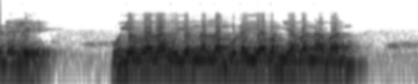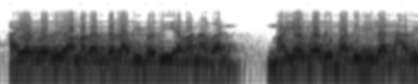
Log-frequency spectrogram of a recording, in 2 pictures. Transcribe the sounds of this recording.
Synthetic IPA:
ɽɪleː | ʊjɐɾʋɐðɐʊjɐɾnɐlːɐmʊɽɐjɐʋɐnɛʋɐnɐʋɐn | ɐjɐɾʋɐðɯɐmɐðɐɾɣɐɭɐðɪbɐðiɛʋɐnɐʋɐn | mɐjɐɾʋɐðɯmɐðɪnɪlɐnɐðɪ

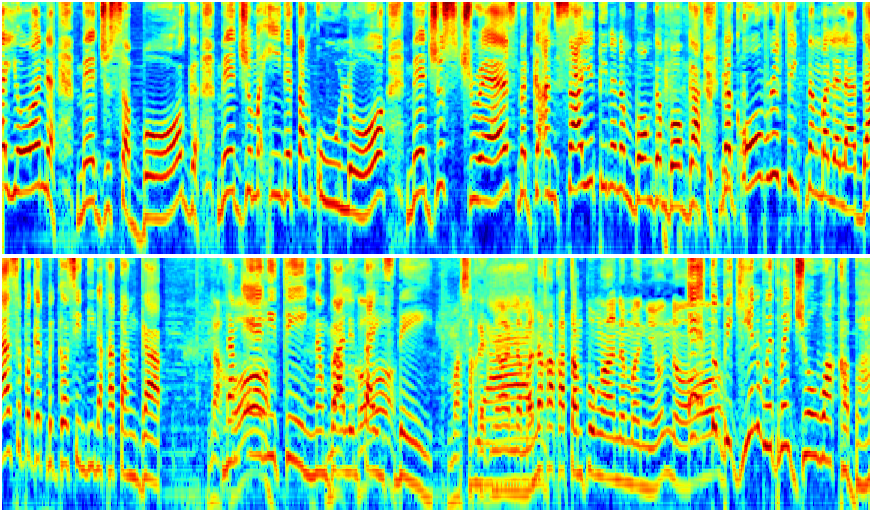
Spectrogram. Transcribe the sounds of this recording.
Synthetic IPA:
ɐjonmɛd͡ʒosɐboɡmɛd͡ʒo̞mɐʔiːnɛt̪ɐŋʔuːlo̞mɛd͡ʒost̪ɾɛsnɐɡ̚kɐʔɐnsaːjɪt̪inɐnɐŋboŋɡɐmboŋɡɐnɐɡʔovɛɹθɪŋk̚nɐŋmɐlɐlaːd̪asɐpɐɡ̚kɐt̪mɐɡ̚koshɪnd̪inɐkɐt̪ɐŋɡap̚ | nɐɐŋʔɛnɪθɪŋnɐŋvalɛnt̪ajnsd̪ejmɐsɐkɪŋanɐanːɐkɐkɐt̪ɐmpʊŋanɐmanjonːoɛt̪ʊbɪɡɪnwɪðmɐjd͡ʒowɐkɐba

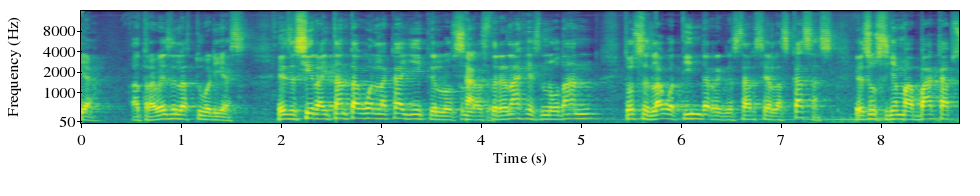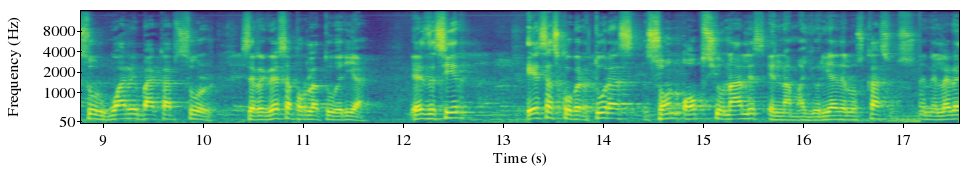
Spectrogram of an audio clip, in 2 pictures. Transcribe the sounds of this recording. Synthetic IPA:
a | at̪ɾaβezðelast̪uβeɾias | ezðesiɾajt̪ant̪aaɣwaenlakaʝekeloslasd̪ɾenaxeznoðanent̪ons̬eslaɣwat̪jend̪areɣɾesaɾsealaskasases̬oseʝamaβakabsuɾɡwaɾeβakabsuɾ | sereɣɾesapo̞ɾlat̪uβeɾia | ezd̪esiɾ | esasko̞βe̞ɾt̪uɾasːonopsjo̞nalesenlamaʝoɾiaðeloskaso̰senelaɾ

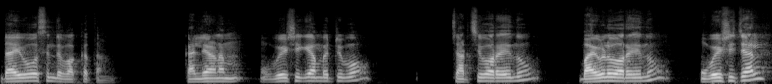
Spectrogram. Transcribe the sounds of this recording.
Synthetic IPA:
ɖɐjʋoːsinde̞ʋɐkːɐt̪ːa̰ːɳɨ | kɐljaːɳɐmube̞ːʂikʲːaːnpɐtːumo̞ː | t͡ɕɐrt͡ɕːɨpɐrɐjunːu | bɐjʋiɭɨpɐrɐjunːu | ube̞ːʂit͡ɕːaːl

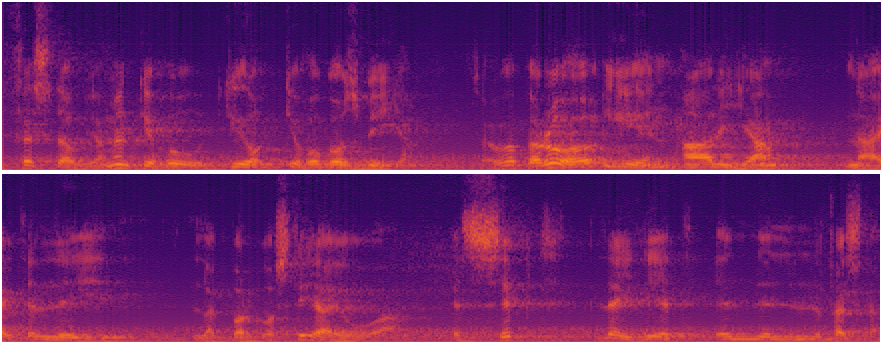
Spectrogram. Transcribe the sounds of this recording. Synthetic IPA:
ɪlfɛst̪ɐɔvjɐmɛnt̪kɪːħu | t̪ɪːħuɡɔzbɪ̰ːjɐ̰ | sɛ̰wɐpɛɾɔː | jɪːn | ɐliːjɐ | nɐjt̪ɪlːi | lɐɡ̚bɐɾɡɔst̪ɪjɐjuːwɐ̰ | ɪsːɪpt̪ | lɛjlɪːt̪ | ɪlɪl | fɛst̪ɐ

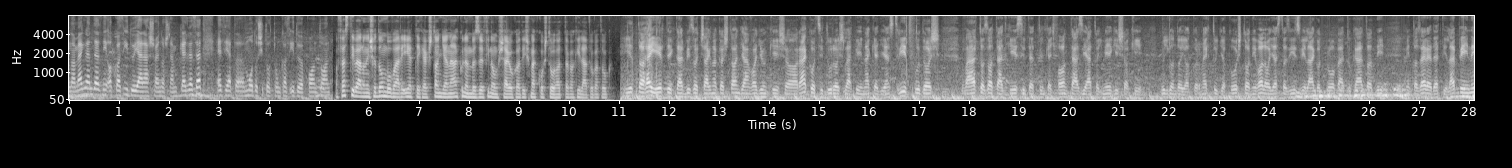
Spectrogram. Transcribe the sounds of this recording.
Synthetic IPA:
nɒmɛɡrɛnd̪ɛzniɒkːoɒzid̪øːjaːlaːʃʃɒjno̞ʃnɛmkɛd̪vɛzɛt̪ːɛzeːrt̪moːd̪o̞ʃiːt̪o̞t̪ːuŋkɒzid̪øːpo̞nt̪o̞nɒfɛst̪ivaːlo̞neːʃɒd̪o̞mbovaːɾieːrt̪eːkɛkʃt̪ɒɲɟaːnaːlkylø̞mbø̞zøːfino̞mʃaːɡo̞kɒt̪iʃmɛkːo̞ʃt̪ulɦɒt̪ːɒkɒkilaːt̪o̞ɡɒt̪oːk | it̪ːɒɦɛjieːrt̪eːk̚t̪aːrbizo̞t͡ʃːaːɡnɒkɒʃt̪ɒɲɟaːɱvɒɟuŋkeːʃɒraːkot̪sit̪uɾo̞ʃlɛpeːɲnɛkɛɟːijɛnst̪riːt̪fud̪o̞ʃvaːlt̪o̞zɒt̪aːt̪keːsit̪ɛt̪ːyŋkɛɟfɒnt̪aːzijaːt̪ho̞ɟmeːɡiʃɒki | uːɟɡo̞nd̪o̞jːɒkːo̞rmɛkt̪uɟːɒkoːʃt̪o̞lnivɒlɒɦo̞ɟɛst̪ɒziːzʋilaːɡo̞t̪̚proːbaːlt̪ukaːt̪ɒd̪nimint̪ɒzɛɾɛd̪ɛt̪ilɛpeːɲn

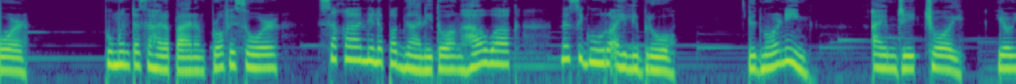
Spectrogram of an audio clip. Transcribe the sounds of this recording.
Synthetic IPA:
ɹ | pʊmʊnt̪asɐɦɐɾɐpanɐŋpɾofɛsoɹ | sɐkanɪlapɐɡ̚nanɪt̪o̞ʔɐŋɦaːwɐknɐsɪɡuːɾo̞ʔɐjlɪbɾo | ɡ̥ʊd̪̚moɹnɪŋ | ʔajmd͡ʒɛjk̚t͡ʃoj | jɔ

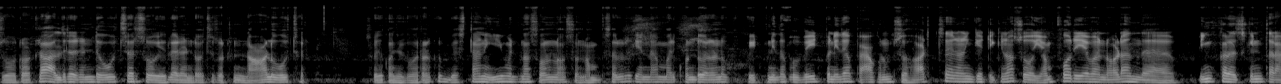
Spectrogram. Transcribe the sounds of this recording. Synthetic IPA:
soːʈoːʈlaːɐðɯlɐɾɛɳɖɯoːt͡ʃːɐɾsoːɪðɪlɐɾɛɳɖɯoːt͡ʃːɐɾsɔʈːɐnaːlɯoːt͡ʃːɐɾ | soːɪðɯkɔɲd͡ʒɐkɐɾaːɭɯkːɯ̃bɛsʈaːnɐiːʋɛɳʈnãːsɔlːɐnã̰ːsoːnɐmbɐsɐɾʋɐɾɯkːɯɛnːɐmaːd̪ɾikɔɳɖɯʋɐɾɐnɯʋeɪʈ̚pɐɳːiðãːʋeːɪʈ̚pɐɳːiðãːpa̰ːɣɐnɯmsoːɐ̰ɽɯt͡ʃːɐnɐnŋkeːʈːɪkːɪnːãːsoːɛmfoːɾeːʋɐnoːɽɐɐnd̪ɐpɪŋkkɐlɐskɪnt̪ɐɾãː

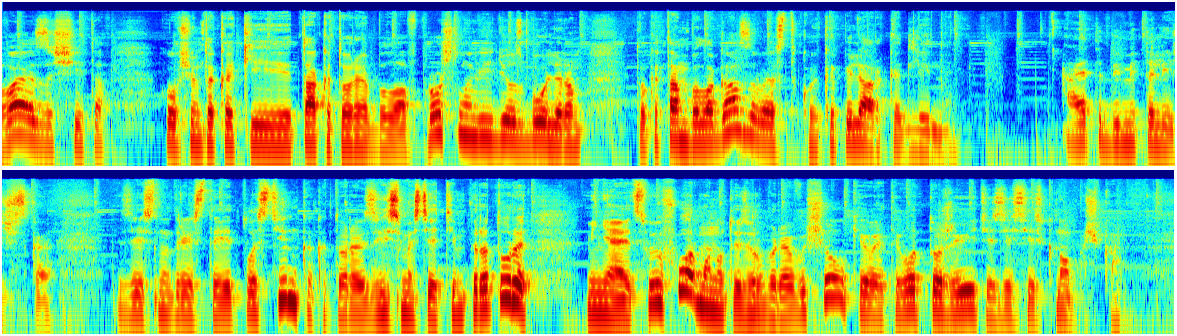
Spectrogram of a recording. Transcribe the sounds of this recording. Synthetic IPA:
vajəzɐɕːit̪ə | vo̞pɕɪmt̪əkakɪt̪akɐt̪o̞ɾəjəbɨlˠafpɾo̞ʂlˠəmvʲidʲɪozbo̞lʲɪɾəmt̪olʲkət̪ambɨlˠaɡazəvəjəst̪ɐ̥ko̞jkəpʲɪlʲarkəjd̪lʲinːɨj | ɐɛt̪əbʲɪmʲɪt̪ɐlʲit͡ɕɪ̥skəjə | zʲdʲesʲvnʊt̪ɾʲist̪ɐit̪̚plˠɐsʲtʲinkəkɐt̪o̞ɾəjəvzɐvʲisʲɪməsʲtʲɪɐt̪̚tʲːɪmʲpʲɪɾɐt̪uɾɨ | mʲɪnʲæjɪt̪svɐjufo̞rmʊnut̪o̞ɪs̬ʲrubəɾʲavɨɕːo̞lˠkʲɪvəjɪt̪ɨvo̞t̪ːo̞ʐɨvʲidʲɪtʲɪzʲdʲesʲjesʲtʲkno̞pə̥t͡ɕkə

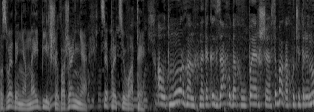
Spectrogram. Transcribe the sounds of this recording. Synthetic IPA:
ɔzʋɛd̪enʲːɐnɐjbʲilʲʃɛbɐʒɑnʲːɐ | t̪sɛpɾɐt͡sʲʊʋɑt̪ɪ̰ | ɐɔt̪mɔrɦɐnnɐt̪ɐkɪxzɑxɔd̪ɐxwpɛrʃɛsʊbɑkɐxɔt͡ʃɪt̪ɾɪnu

